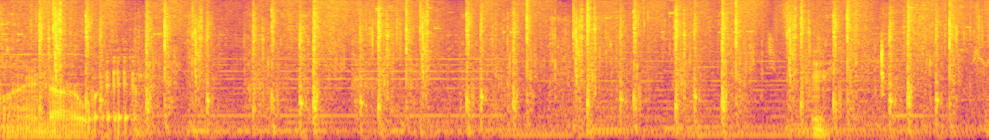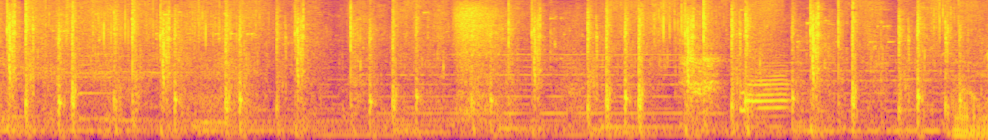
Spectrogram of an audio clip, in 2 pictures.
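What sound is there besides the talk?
donkey hoofbeats on the road in video game Medieval Dynasty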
